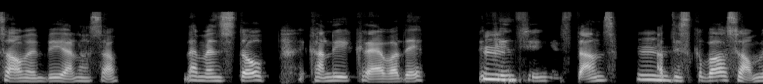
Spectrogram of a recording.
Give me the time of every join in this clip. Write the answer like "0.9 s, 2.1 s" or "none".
3.0 s, 6.2 s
